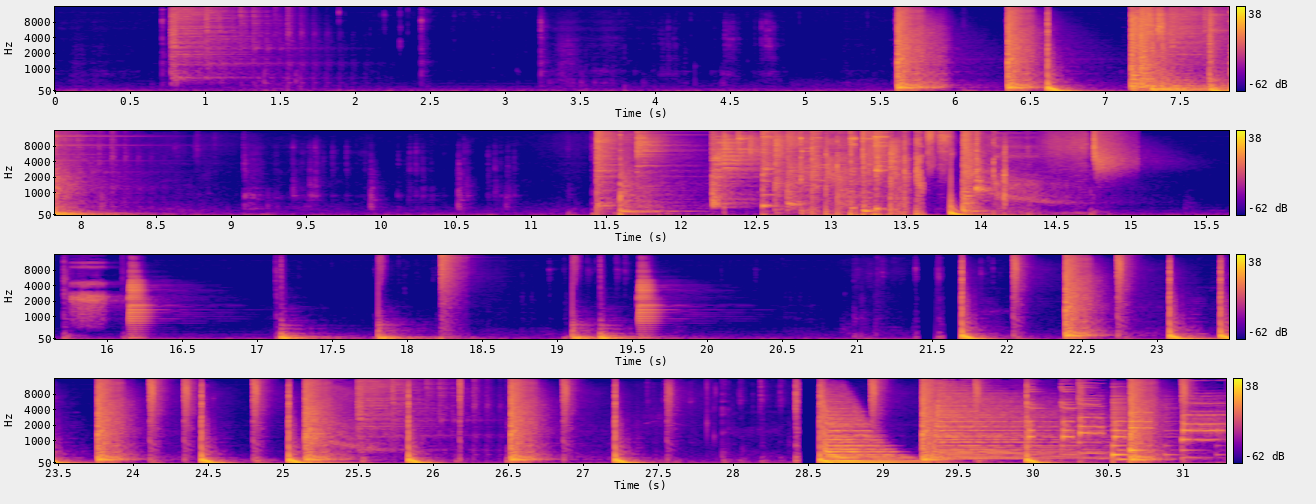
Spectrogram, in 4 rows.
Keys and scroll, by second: 11.3 alt+Up, 14.2 alt+Up, 19.0 alt+Down, 21.3 alt+Home, 27.2-28.6 typing.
